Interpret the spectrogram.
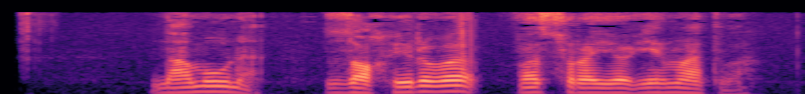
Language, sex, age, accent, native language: Uzbek, male, 25-34, Jizzax, Uzbek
